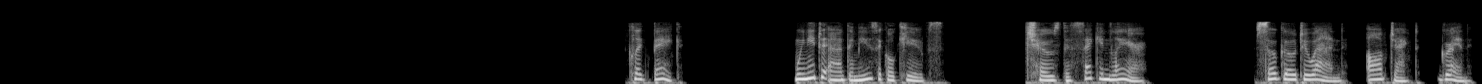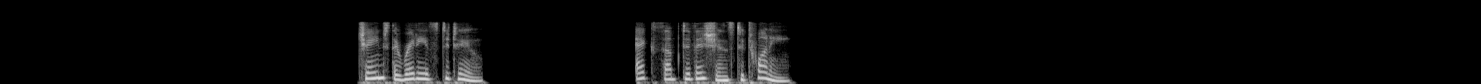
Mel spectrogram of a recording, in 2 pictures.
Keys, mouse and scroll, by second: 0.5-1.4 typing, 3.2-4.9 typing, 5.3 Return, 6.5 click, 11.1 click, 18.5 click, 20.6 2, 20.9 Return, 21.2 click, 22.8-23.2 typing, 25.0 Return.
